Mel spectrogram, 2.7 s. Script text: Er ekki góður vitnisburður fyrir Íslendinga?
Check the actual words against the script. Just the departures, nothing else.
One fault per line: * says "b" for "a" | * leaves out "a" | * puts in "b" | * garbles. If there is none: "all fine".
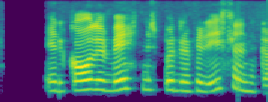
all fine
